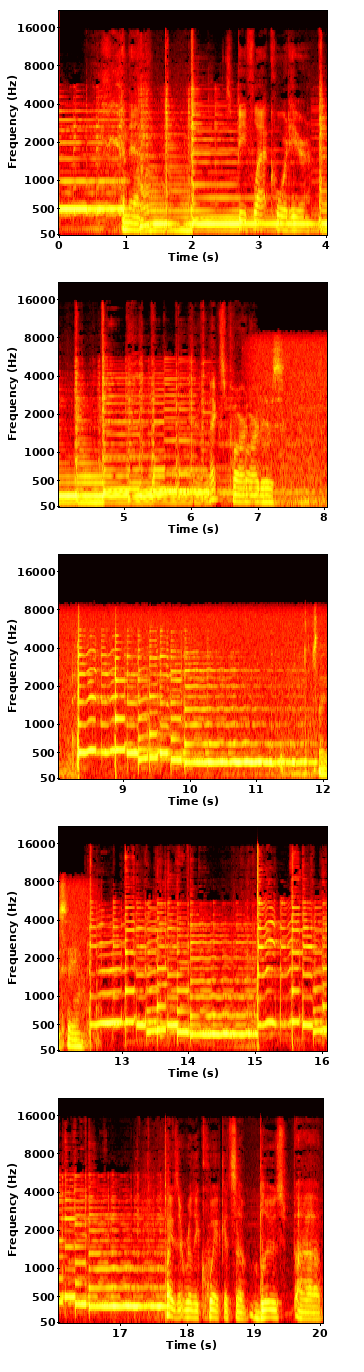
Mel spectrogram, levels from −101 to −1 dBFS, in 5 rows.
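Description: From 6.74 to 12.71 s the receiver performs a digital radio blend to analogue FM, cross-fading over 286 ms. A spectrogram shows a raised hiss floor roughly 20 dB under the signal. The waveform level shifts by about 2 dB.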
